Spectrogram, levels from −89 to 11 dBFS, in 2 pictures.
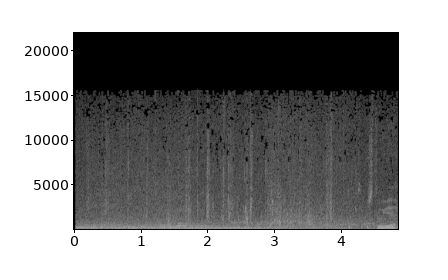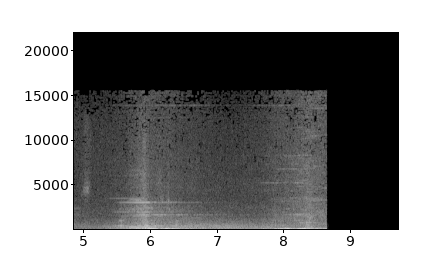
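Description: At 8.65 s there's a cut-off end: the last buffers never made it out, so the sound stops mid-event and drops straight to digital silence, no decay.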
